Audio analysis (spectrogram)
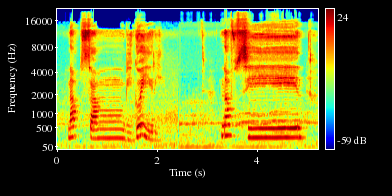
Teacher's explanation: suara nun atau tanwin berubah menjadi suara mim kemudian dibaca dengan dengung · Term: iqlab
